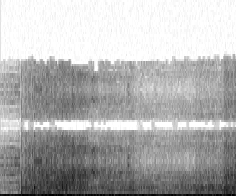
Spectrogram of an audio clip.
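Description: Cinematic title sound effect: a deep, steady low rumble with a swelling rush of noise that comes in about a fifth of a second in.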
